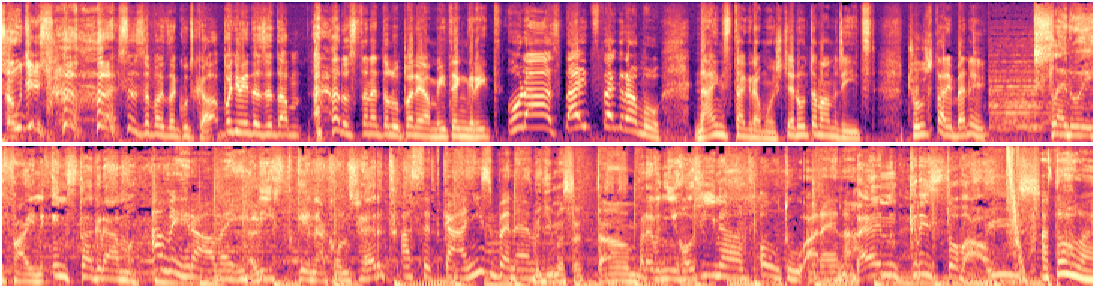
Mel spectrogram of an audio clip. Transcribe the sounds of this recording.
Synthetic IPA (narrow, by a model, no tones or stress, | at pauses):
sowcɛʃasɛms̬ɛfaɡ̪̚zak̬ut͡skalap̬oɟivɛjt̪ɛs̬ɛt̪̬amdost̪anɛt̪̬ɛlupɛnɪamit̪ɛŋɡɾit̪unaːsnaɪnst̪aɡɾamunaɪnst̪aɡɾamujɛʃ̬cɛjɛdnowt̪amaːmriːt͡st̪t͡ʃɛwsɛt̪aɾɪbɛnɪslɛdujɪfajnʔɪnst̪aɡɾamʔavɪɦɾaːvajliːst̪kɪnako̞nt͡sɛɾt̪ʔasɛt̪kaːɲiːzbɛnɛmvɪɟiːmɛsɛt̪ampr̩vɲiːɦoziːnaʔowt̪uːʔaɾɛːna̰b̥ɛnkɾɪst̪ovaʔat̪oɦlɛ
